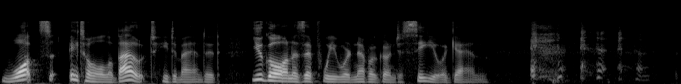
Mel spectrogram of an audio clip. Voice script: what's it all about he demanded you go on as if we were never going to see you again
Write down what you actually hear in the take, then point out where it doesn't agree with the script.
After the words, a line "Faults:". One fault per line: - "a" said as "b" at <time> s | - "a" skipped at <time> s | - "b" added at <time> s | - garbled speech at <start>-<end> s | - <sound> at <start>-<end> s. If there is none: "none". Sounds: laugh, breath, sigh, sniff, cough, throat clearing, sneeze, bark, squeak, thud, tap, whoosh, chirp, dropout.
what's it all about he demanded you go on as if we were never going to see you again
Faults:
- cough at 5.3-6.5 s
